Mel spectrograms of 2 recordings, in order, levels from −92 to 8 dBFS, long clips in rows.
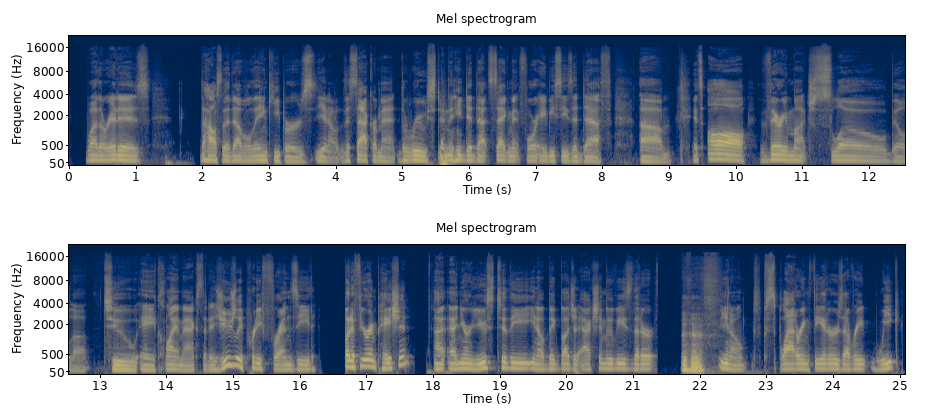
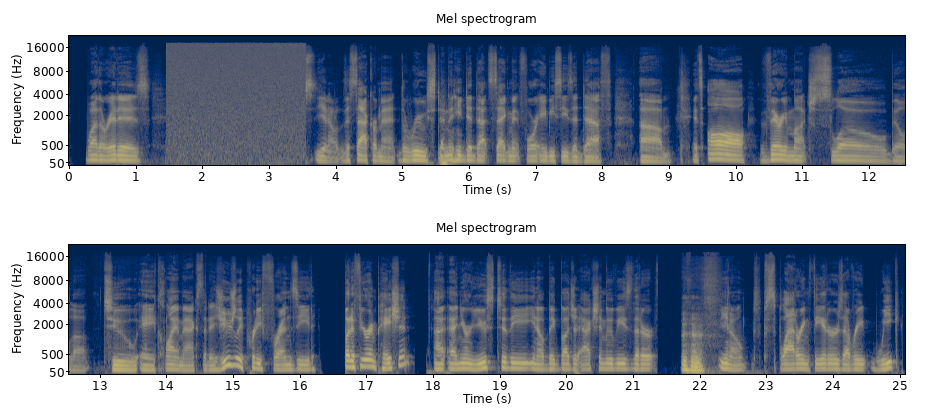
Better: first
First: none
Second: audio cutting out; filled with static; at 1.5 s for 2 s

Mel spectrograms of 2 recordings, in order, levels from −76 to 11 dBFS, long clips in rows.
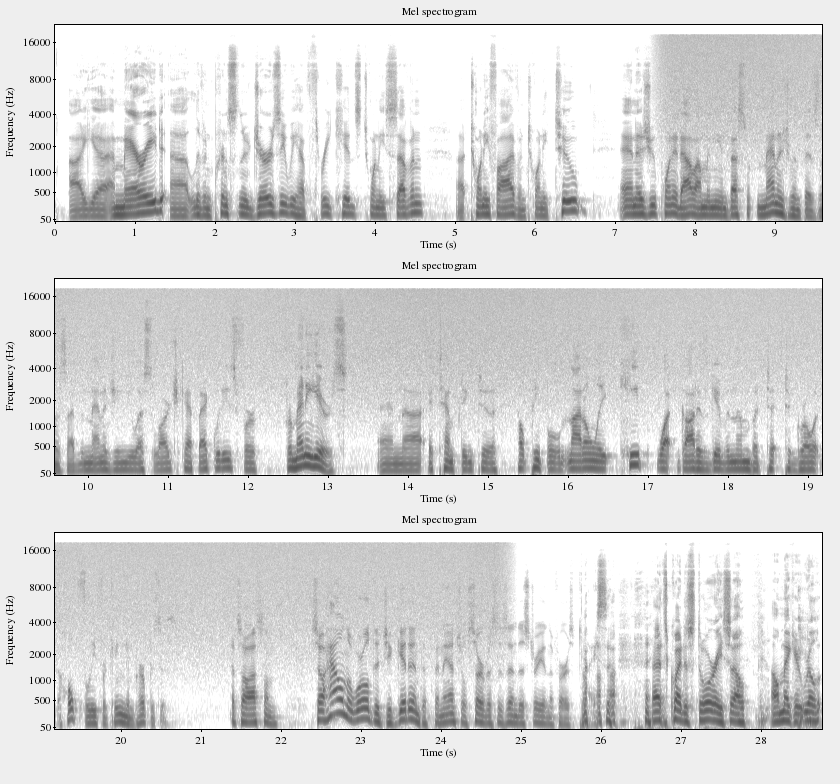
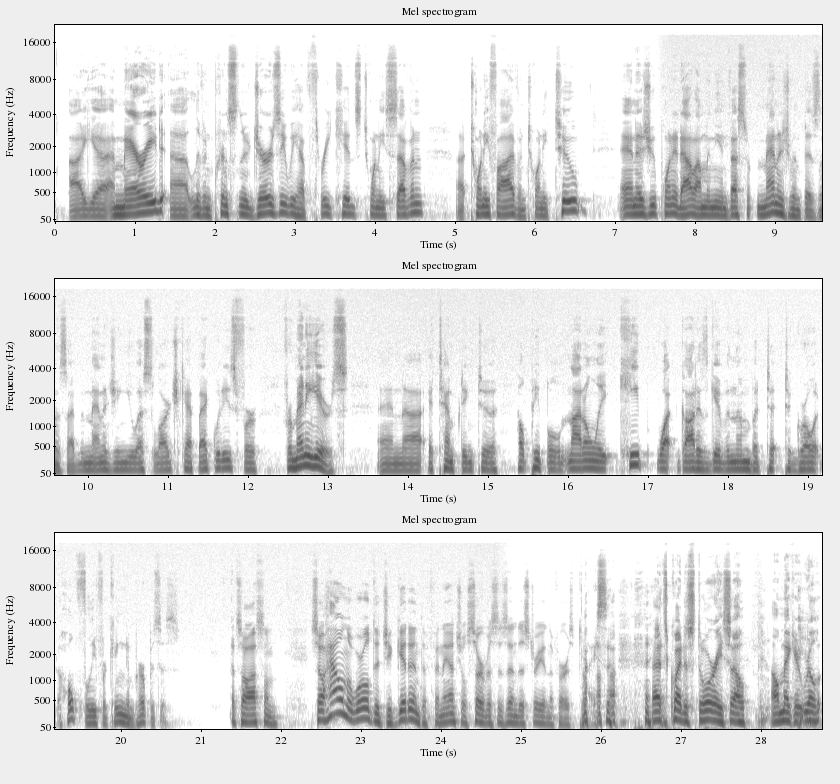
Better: second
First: hiss; loud; from 7.5 to 25 s; 6 dB below the speech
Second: hiss; faint; from 7.5 to 25 s; 20 dB below the speech

